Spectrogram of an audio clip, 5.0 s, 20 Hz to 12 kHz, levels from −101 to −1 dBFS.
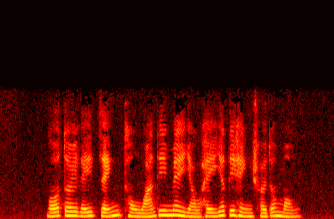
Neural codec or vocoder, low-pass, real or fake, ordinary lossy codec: none; 7.2 kHz; real; AAC, 64 kbps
